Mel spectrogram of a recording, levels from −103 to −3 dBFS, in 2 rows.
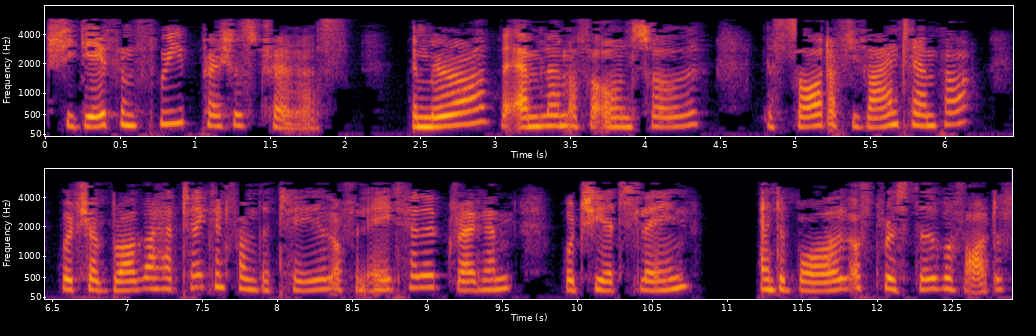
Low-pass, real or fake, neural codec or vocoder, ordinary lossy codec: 7.2 kHz; fake; codec, 44.1 kHz, 3.4 kbps, Pupu-Codec; MP3, 24 kbps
